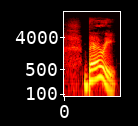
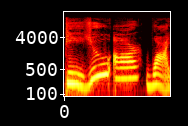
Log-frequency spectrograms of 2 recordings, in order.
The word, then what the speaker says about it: bury: Bury. 철자는요. B-E가 아니고요. 우리 스트로베리, 와일드베리 할 때, 블랙베리 할 때 그 베리가 아닙니다. B-U-R-Y. 그래서 bury. 그래서 뷰리라고 발음하시면 안 됩니다. bury.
